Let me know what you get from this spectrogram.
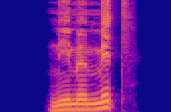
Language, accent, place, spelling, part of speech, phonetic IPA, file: German, Germany, Berlin, nehme mit, verb, [ˌneːmə ˈmɪt], De-nehme mit.ogg
- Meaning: inflection of mitnehmen: 1. first-person singular present 2. first/third-person singular subjunctive I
